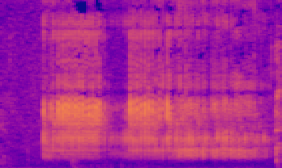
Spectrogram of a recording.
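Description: A loud, wet, sputtering fart sound, alone, breaking into two noisy bursts with a brief catch in between, lasting over a second.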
